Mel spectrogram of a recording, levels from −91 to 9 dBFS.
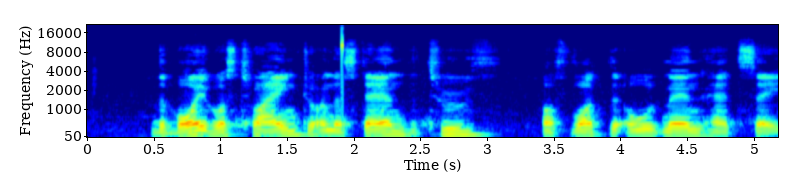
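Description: At 1.91 s a sharp snap cuts across the speech. It peaks around -5 dBFS. This is an electrical switching spike. A nearby switch or motor likely arced, and the audio line picked up the burst as a brief click.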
